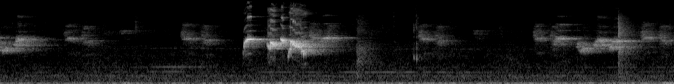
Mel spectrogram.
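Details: Red-whiskered bulbul fighting song recorded in the morning from a wild-caught bird, used to excite and train others. Short warbled snippets surround one loud, rich, bubbling phrase, ending with another downslurred warble.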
